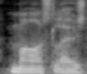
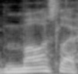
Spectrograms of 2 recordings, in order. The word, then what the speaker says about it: Maslow: how to pronounce Abraham Maslow's name. Lots of people call it Maslow, and some people, recognizing that it's a Russian or Eastern European name, will pronounce the W as a V, Maslow.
